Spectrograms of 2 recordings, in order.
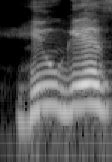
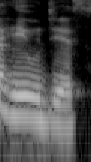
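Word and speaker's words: Hughes: সাথে রয়েছে টেড হিউজেস হিউগেস বলবো না হিউজেস এখানে জিটা জয়ের উচ্চারণ করছে টেড হিউজেস দেখ আচ্ছা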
